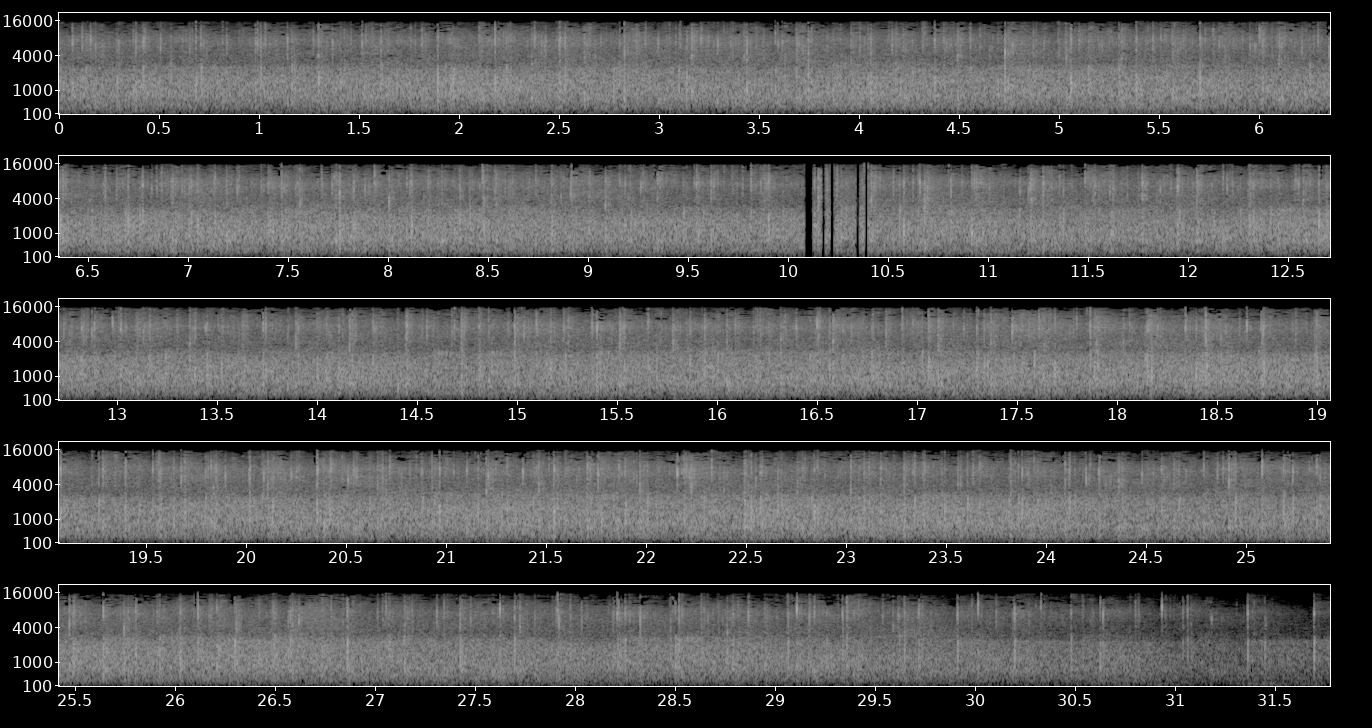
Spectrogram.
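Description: Audience applauding steadily at the close of a piano recital, tailing off near the end.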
